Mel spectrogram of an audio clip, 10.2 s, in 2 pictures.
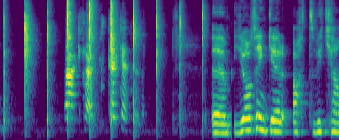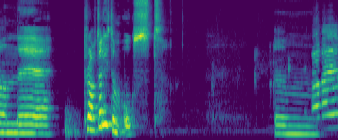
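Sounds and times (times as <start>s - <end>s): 
applause, hands clapping: 0.0s - 3.2s
speech: 3.2s - 7.6s, 9.2s - 10.1s.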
